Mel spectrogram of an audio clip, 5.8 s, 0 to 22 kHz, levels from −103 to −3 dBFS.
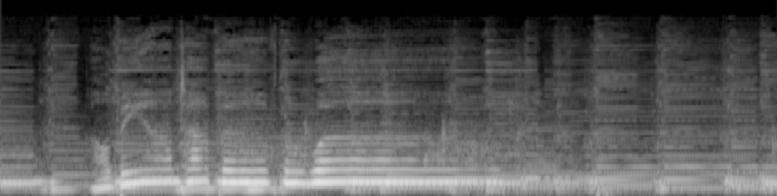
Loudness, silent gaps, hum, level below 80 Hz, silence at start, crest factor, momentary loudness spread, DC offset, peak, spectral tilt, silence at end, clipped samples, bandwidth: -26 LUFS; none; none; -56 dBFS; 0 s; 16 dB; 16 LU; under 0.1%; -12 dBFS; -8.5 dB/octave; 0 s; under 0.1%; 10 kHz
